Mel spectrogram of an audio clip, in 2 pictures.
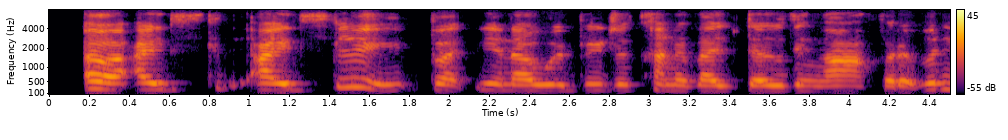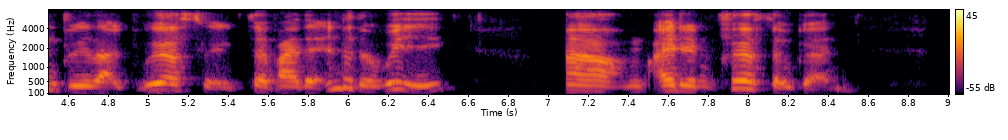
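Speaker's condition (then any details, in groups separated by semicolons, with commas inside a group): Profound deafness; profound deafness since age two from meningitis, about 90% hearing lost, vestibular loss, relearned walking; communicates with speech and lip reading, masked speakers add difficulty; relearned speaking and lip reading after childhood deafness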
